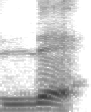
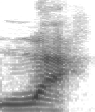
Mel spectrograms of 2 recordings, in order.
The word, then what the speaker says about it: laid: The French word for ugly is laid. Okay, that's the standard French word, except that French Canadians and Franco-Americans in some regions, they pronounce it la.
